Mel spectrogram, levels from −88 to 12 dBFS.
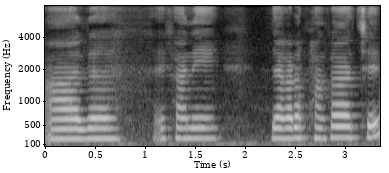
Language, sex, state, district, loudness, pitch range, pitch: Bengali, female, West Bengal, Jalpaiguri, -15 LUFS, 210-225 Hz, 220 Hz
